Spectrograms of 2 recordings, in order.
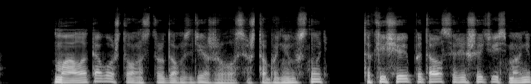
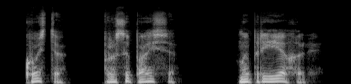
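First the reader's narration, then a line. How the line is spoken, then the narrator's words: Barely audible whisper. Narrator (Russian): едва слышно шептала она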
